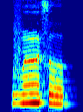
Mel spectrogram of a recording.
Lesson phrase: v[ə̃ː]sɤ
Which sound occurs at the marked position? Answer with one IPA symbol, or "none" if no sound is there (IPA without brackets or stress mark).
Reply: ə̃ː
